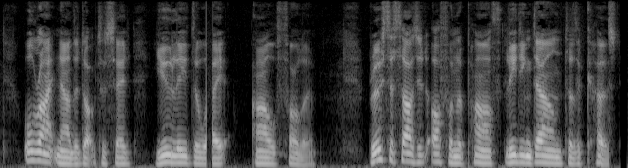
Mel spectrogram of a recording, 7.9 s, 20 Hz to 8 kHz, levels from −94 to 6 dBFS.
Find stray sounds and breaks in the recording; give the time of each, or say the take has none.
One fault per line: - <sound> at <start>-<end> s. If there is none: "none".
- dropout at 2.6-2.7 s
